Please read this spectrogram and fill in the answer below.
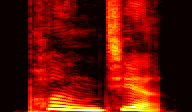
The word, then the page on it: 碰见: pèng jiàn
